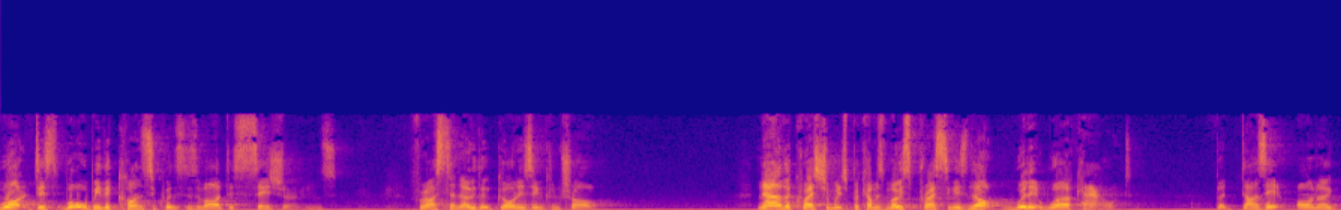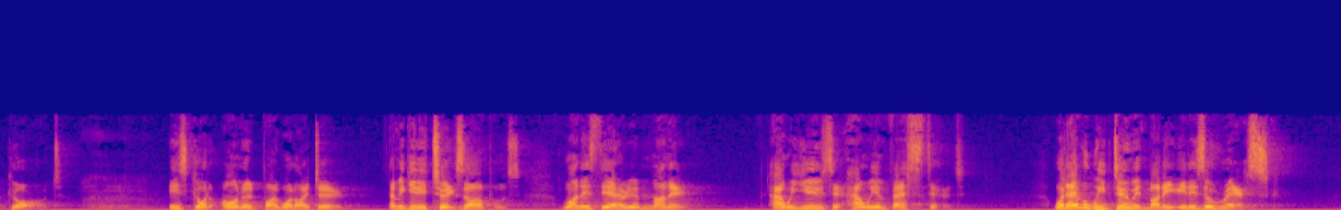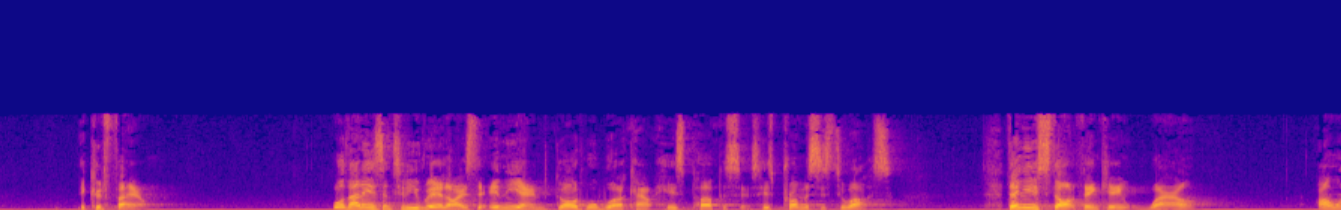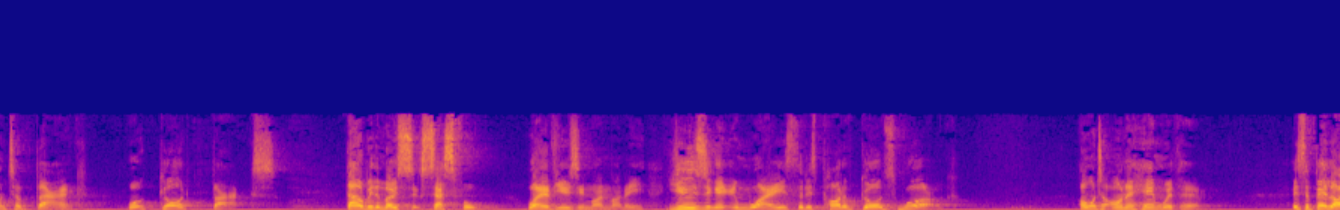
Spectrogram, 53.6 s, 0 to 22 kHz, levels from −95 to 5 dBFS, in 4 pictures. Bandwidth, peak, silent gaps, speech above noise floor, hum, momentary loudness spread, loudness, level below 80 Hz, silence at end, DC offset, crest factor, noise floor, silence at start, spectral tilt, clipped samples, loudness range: 10.5 kHz; 0 dBFS; none; 28 dB; none; 13 LU; -19 LUFS; -60 dBFS; 0 s; under 0.1%; 20 dB; -46 dBFS; 0 s; -4 dB/octave; under 0.1%; 7 LU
